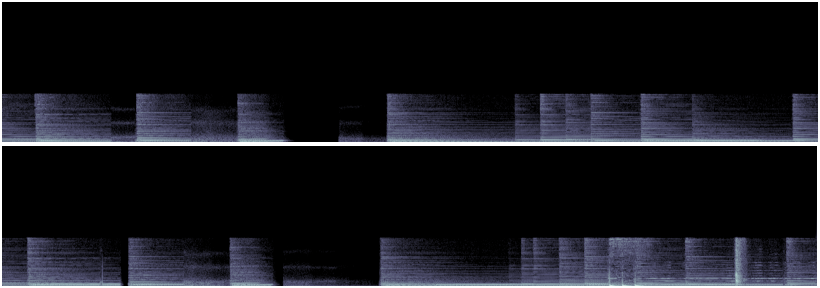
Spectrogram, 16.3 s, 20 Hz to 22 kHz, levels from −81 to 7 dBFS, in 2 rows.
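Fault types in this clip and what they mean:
Sound chopped by the voice detector: sound flickers in and out around 1.10–2.36 s and 9.15–11.94 s, likely a detector toggling repeatedly, unlike a single clean dropout.
Comfort noise in place of the background: from 3.38 to 3.86 s, the quiet background becomes featureless steady hiss, about 2 dB different, likely synthetic fill rather than lost sound.
Short concealed packet loss: a 20 ms gap near 7.89 s is bridged by continuing the preceding sound, giving a brief smear.
Sound dropped by the voice detector: at 15.98 s a 20 ms piece of sound gives way to steady noise once, likely the detector misjudging it as background.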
